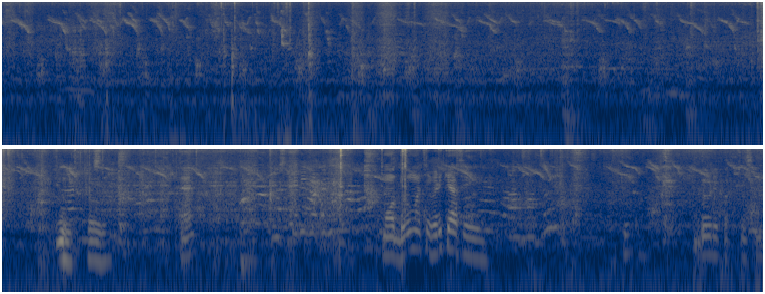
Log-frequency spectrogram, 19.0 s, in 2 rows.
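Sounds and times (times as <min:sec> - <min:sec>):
birds chirping faintly: 0:00.0 - 0:19.0
sharp clicks: 0:13.6 - 0:14.9.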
